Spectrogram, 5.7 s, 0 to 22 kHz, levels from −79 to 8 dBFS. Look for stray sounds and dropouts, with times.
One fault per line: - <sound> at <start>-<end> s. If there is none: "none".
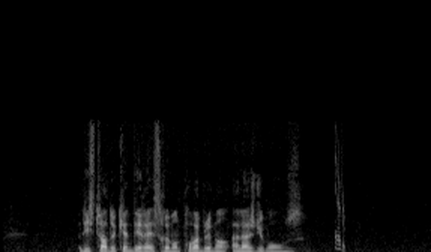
- chirp at 4.5-4.6 s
